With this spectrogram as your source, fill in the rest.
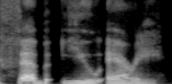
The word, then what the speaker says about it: February: February. We often say Feb-u-ary. The first R is often dropped. Tip, learn these as sounds, not as spelling.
